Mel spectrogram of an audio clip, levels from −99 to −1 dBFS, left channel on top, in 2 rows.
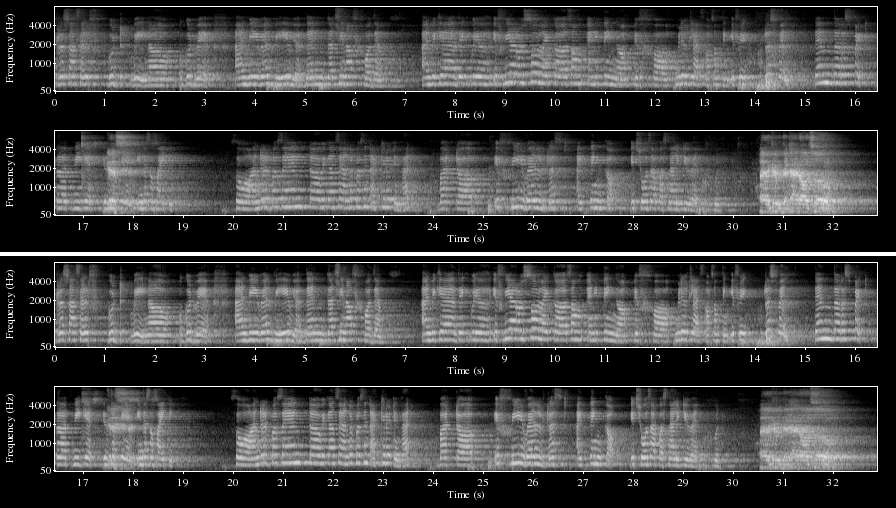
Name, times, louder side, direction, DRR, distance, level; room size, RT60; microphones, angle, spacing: voice 1, 0.0-6.6 7.3-13.9 14.2-14.7 15.2-16.2 16.5-18.8 20.1-23.6 24.1-24.8 25.2-26.5 26.9-27.6 28.0-29.8, right 3 dB, 35° right, 8 dB, 0.5 m, -28 dB
voice 2, 14.0-14.4 17.5-17.9 30.5-32.1, left 4 dB, 75° left, 4 dB, 0.6 m, -21 dB
15.0 x 6.7 x 4.5 m, 2.5 s
head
